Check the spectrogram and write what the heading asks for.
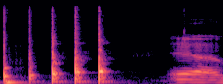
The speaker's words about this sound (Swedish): satt och applåderade och gjorde så här.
